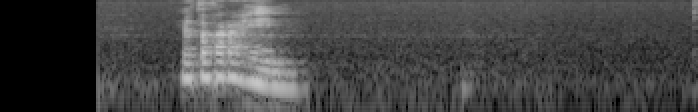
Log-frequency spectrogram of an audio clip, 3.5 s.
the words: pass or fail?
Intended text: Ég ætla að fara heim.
pass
